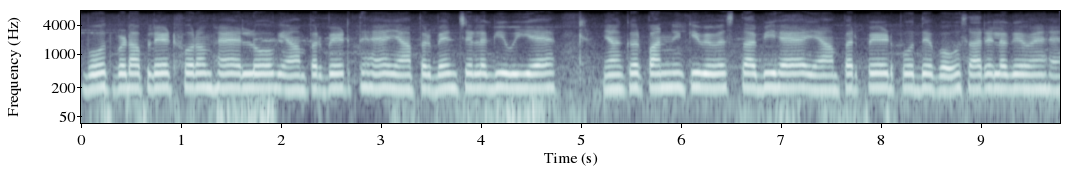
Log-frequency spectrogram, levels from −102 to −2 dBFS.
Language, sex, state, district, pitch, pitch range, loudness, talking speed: Hindi, female, Rajasthan, Bikaner, 195 Hz, 185-195 Hz, -15 LUFS, 190 wpm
